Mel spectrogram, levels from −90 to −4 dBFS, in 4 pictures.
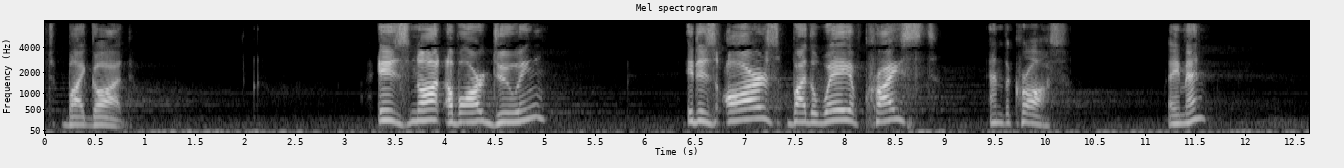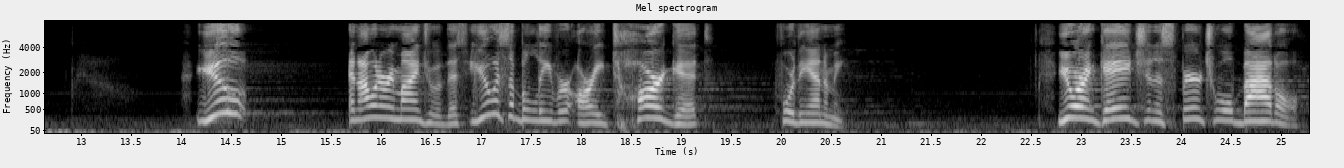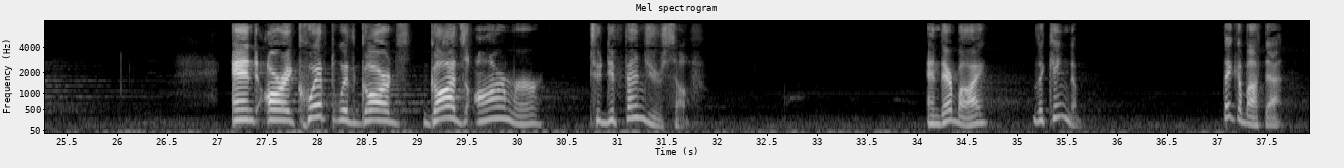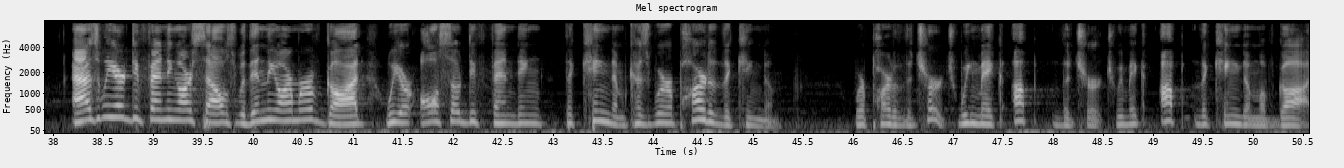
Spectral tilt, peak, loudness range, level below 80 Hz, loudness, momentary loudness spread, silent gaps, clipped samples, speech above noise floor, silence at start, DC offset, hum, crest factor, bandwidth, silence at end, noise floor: -2.5 dB/octave; -4 dBFS; 14 LU; -72 dBFS; -26 LUFS; 21 LU; none; under 0.1%; 42 dB; 0.05 s; under 0.1%; none; 24 dB; 7.8 kHz; 0 s; -69 dBFS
